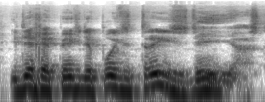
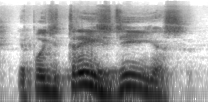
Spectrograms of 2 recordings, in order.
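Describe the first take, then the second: First: Mimicking a preacher's slow, drawn-out drama; theatrical preacher. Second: Slow, puffed-up pulpit drama, falling at the end; mock the inflated preaching voice; theatrical preacher. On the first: Mocking other pastors' staged sermon, slow and drawn out. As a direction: stretch it out like a showy pulpit storyteller. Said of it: "toda aquela, aquela encenação ... entonação na voz". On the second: Imitating famous pastors' inflated voice, slow and solemn. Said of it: "Empola a voz, afina a voz".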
